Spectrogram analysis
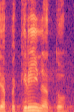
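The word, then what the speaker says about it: ἀπεκρίνατο: Allí apokrínato es la pronunciación de ese verbo.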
